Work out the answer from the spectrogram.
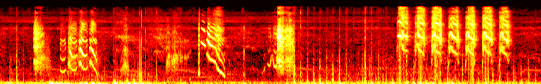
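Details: Green parrot chirping: scattered harsh squawks and downward-sliding notes over faint background noise, ending with a quick even series of about seven sharp, high chirps.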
